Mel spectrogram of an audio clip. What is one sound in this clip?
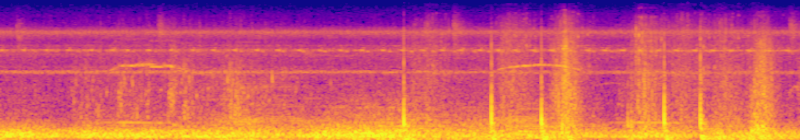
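Water sloshes as someone wades through it.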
